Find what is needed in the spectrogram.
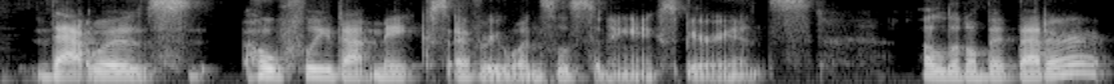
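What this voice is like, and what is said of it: Vocal fry. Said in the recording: “now my vocal fry will just be my vocal fry. It won't be like tinny vocal fry.”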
